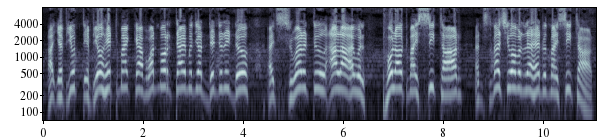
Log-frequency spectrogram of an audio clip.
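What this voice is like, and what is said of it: Stereotypical cab driver accent. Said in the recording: “I'm doing the stereotypical, you know, accent for the cab driver”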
